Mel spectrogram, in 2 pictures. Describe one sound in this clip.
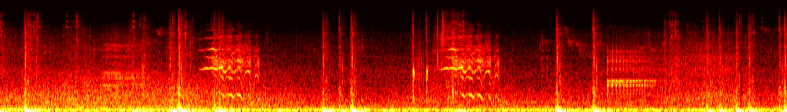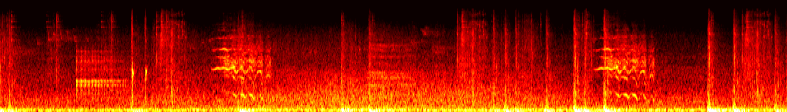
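A horse gallops steadily, its hooves thudding on grass.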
